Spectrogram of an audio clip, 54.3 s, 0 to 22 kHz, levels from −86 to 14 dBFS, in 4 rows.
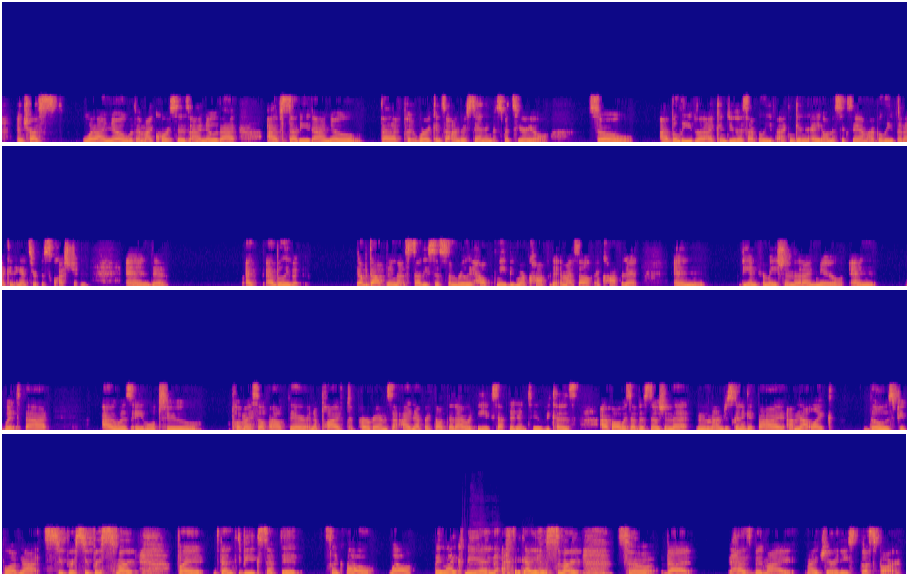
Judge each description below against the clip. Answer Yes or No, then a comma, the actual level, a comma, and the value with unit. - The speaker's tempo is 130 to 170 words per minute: Yes, average, 165 wpm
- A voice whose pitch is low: No, medium, 150 Hz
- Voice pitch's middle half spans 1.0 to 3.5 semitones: Yes, average, 3.1 semitones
